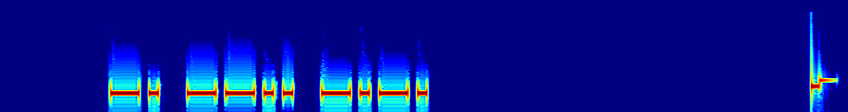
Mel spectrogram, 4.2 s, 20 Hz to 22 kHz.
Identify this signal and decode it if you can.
Morse code, heard as a keyed tone, about 25 wpm, 700 Hz. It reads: NZC
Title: USA Call Sign Postfixes - 3 Letters 25wpm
